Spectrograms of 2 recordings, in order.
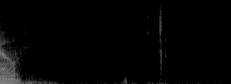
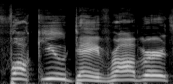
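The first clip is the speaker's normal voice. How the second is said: very high, loud heckling yell. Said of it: "people were just yelling out shit".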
